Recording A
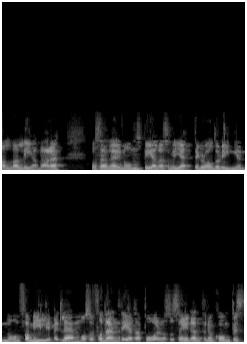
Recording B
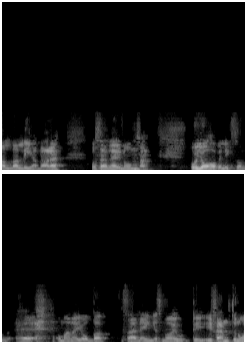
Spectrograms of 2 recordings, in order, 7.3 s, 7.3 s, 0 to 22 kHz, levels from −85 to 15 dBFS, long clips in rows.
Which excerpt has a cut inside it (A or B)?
B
